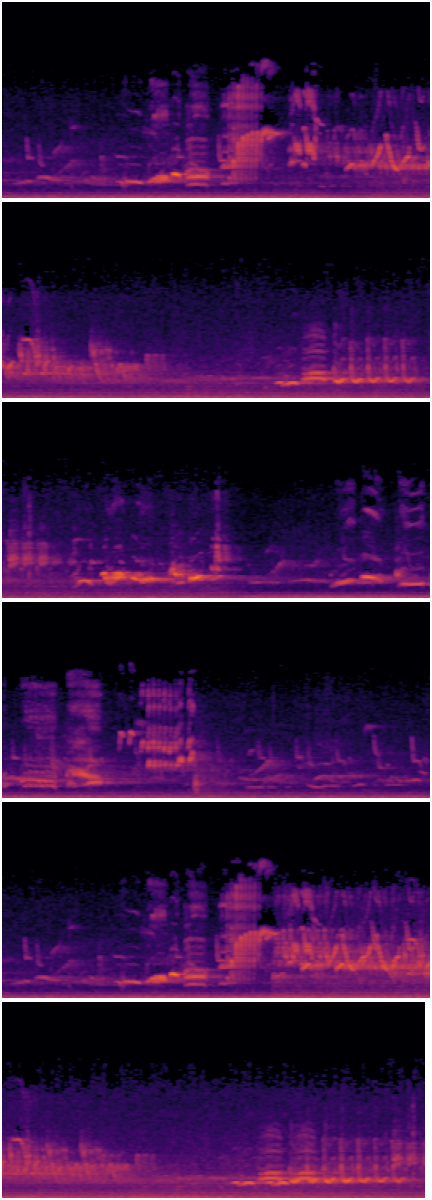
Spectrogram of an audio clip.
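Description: Songbird singing in short warbled phrases that come every few seconds, over a low steady background noise.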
